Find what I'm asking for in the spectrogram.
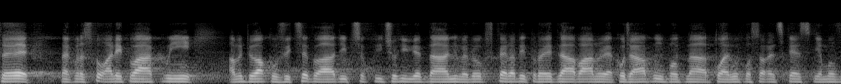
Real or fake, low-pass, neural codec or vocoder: fake; 7.2 kHz; codec, 16 kHz, 0.5 kbps, FunCodec, trained on Chinese and English, 25 frames a second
